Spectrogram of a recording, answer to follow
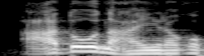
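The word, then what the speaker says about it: אדני: 그래서 이 발음을 안 하고 대신 뭐라고 했냐면 아도나이라고 발음했어요.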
